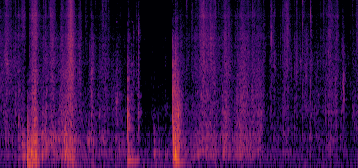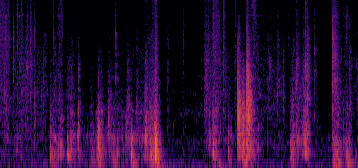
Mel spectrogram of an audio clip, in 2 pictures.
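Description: Unpacking noise: plastic bags and packaging rustling, with irregular knocks and taps as parts are lifted out of a cardboard box.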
